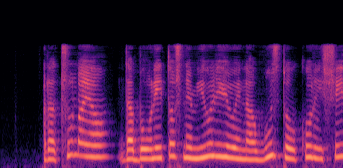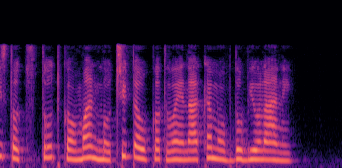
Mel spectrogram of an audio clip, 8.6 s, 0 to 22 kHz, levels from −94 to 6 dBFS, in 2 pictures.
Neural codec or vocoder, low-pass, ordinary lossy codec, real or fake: codec, 16 kHz, 1.1 kbps, Voila-Tokenizer; 7.2 kHz; none; fake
